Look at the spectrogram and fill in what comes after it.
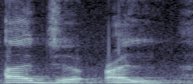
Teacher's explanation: جیم ساکن ہے لیکن حرف قلقلہ ہے تو آواز لوٹتی بھی محسوس ہونی چاہیے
